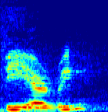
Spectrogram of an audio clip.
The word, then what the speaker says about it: very: If you do very well, следите за произношением. Very. И потом уже W. Well. Да, на звуке W нужно губы делать, как на русское. А вот на very не нужно никаких very делать, потому что иначе получится изношенный вместо очень.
